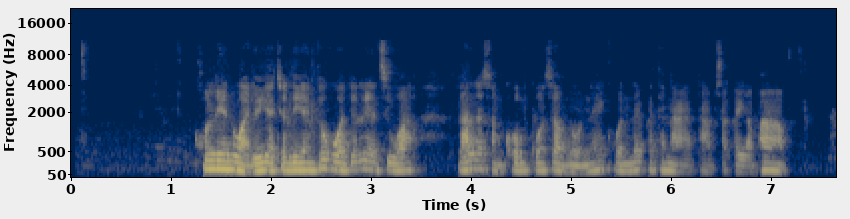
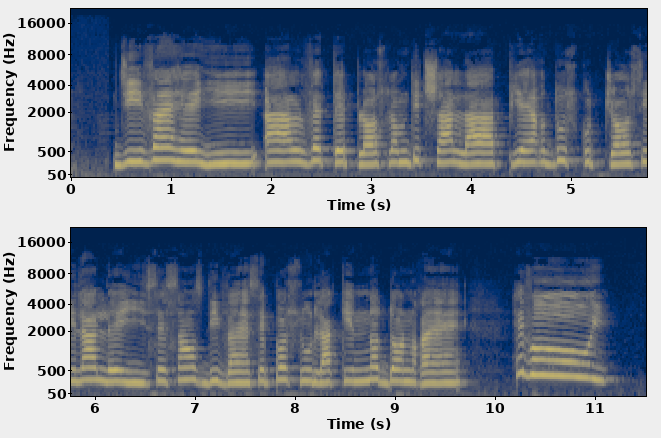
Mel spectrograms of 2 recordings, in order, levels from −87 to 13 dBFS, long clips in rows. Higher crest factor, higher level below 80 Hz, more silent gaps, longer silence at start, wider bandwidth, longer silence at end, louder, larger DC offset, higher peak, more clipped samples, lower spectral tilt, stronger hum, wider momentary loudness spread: first, 22 dB vs 16 dB; second, -60 dBFS vs -54 dBFS; neither; first, 1.25 s vs 0.4 s; about the same, 10.5 kHz vs 11 kHz; first, 0.5 s vs 0.35 s; second, -22 LUFS vs -17 LUFS; neither; about the same, -2 dBFS vs -2 dBFS; neither; first, -8 dB/octave vs -3.5 dB/octave; neither; first, 16 LU vs 8 LU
